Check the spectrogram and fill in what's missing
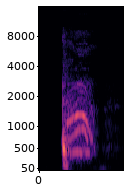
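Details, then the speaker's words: Adult woman with COVID-19, immunocompromised, lungs feeling damaged and breathing harder than normal, coughing a lot: a single short, voiced cough or throat clear with harsh onset and rough tail; cough. "They're a little bit knackered, which is also knackering me because I'm coughing a lot and it's harder to breathe than normal."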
